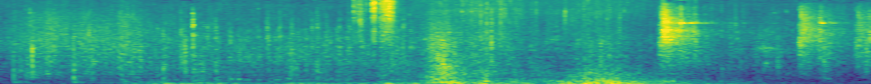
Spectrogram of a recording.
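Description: A fiery explosion roars.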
